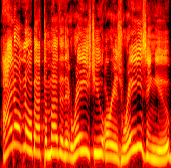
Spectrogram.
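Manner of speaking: normal talking voice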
